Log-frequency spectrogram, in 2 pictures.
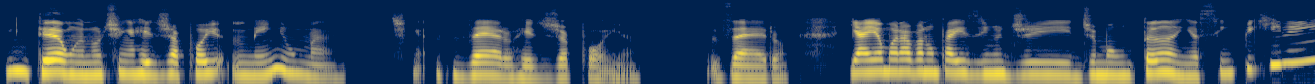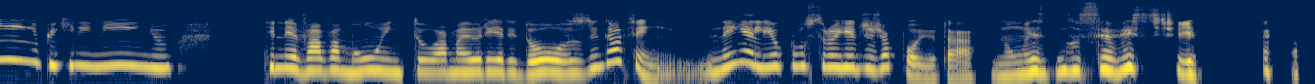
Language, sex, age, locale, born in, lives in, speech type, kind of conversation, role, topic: Portuguese, female, 35-39, pt-BR, Brazil, Italy, conversation, podcast, guest, Como construir uma rede de apoio do zero?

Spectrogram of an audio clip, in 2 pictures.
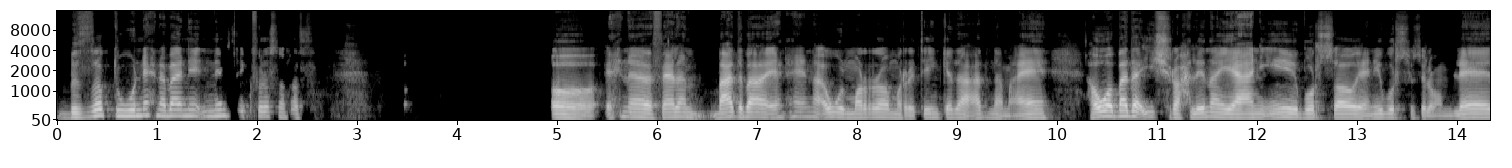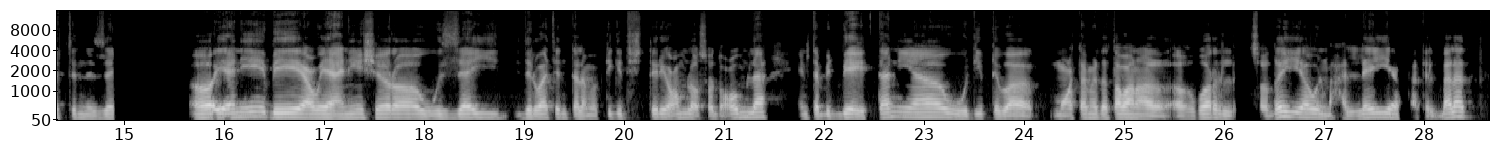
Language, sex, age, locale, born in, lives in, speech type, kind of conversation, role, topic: Arabic, male, 20-24, ar-EG, Saudi Arabia, Egypt, conversation, podcast, guest, احكيلنا عن صداقة غيّرت حياتك إزاي؟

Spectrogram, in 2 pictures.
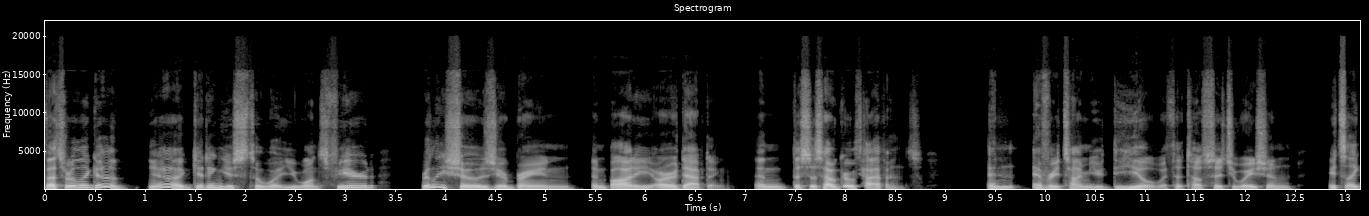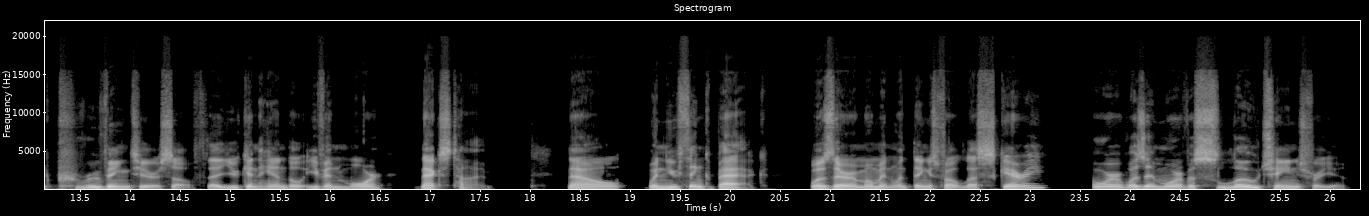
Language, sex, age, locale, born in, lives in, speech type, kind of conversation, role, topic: English, male, 18-19, en-US, United States, United States, read, expert-assistant, expert, How does facing fears promote personal growth?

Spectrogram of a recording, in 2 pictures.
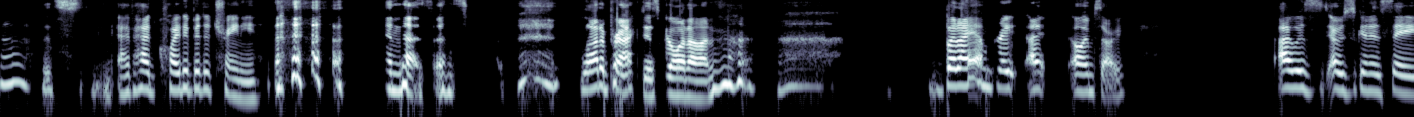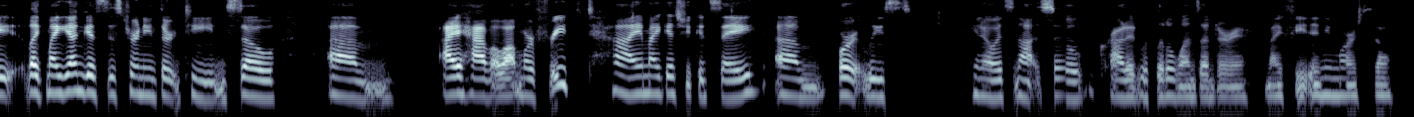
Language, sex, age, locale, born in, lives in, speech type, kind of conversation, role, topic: English, female, 50-54, en-US, United States, United States, conversation, podcast, guest, What habits or routines help you start your day on a positive note?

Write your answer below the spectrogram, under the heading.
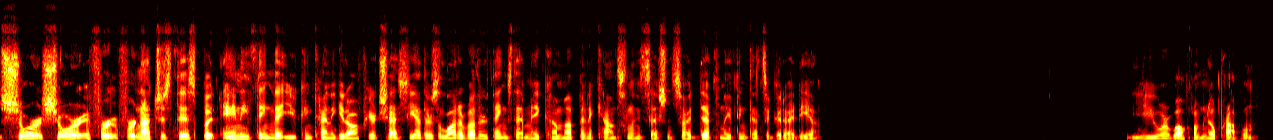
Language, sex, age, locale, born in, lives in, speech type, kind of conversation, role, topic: English, male, 45-49, en-US, United States, United States, conversation, advice, advisor, How can I forgive myself and move forward after past mistakes?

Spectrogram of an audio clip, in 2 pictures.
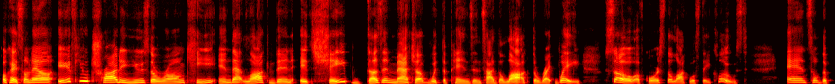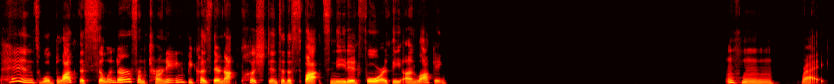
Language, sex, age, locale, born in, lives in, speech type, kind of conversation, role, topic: English, female, 45-49, en-US, United States, United States, read, expert-assistant, expert, How does the lock and key mechanism work?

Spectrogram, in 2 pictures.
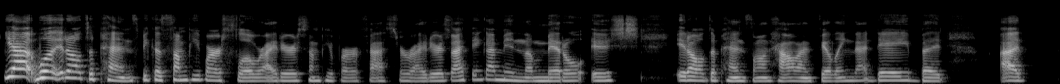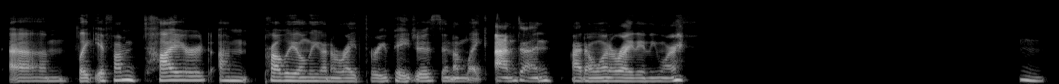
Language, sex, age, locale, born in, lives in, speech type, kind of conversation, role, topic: English, female, 30-34, en-US, United States, United States, conversation, podcast, guest, What helps people overcome hesitation and find inspiration when starting to write creatively?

